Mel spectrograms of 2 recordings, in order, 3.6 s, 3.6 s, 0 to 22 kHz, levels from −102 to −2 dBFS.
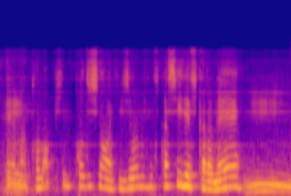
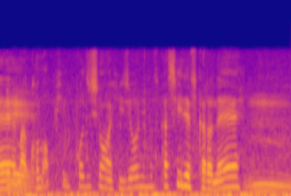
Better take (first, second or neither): second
